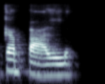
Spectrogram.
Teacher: recuerden la pronunciación de la doble L como una L alargada, ¿sí? Y no como una G.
